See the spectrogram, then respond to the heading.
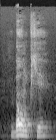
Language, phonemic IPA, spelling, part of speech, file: Dutch, /ˈbompjə/, boompje, noun, Nl-boompje.ogg
- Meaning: diminutive of boom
